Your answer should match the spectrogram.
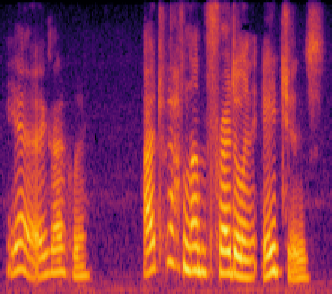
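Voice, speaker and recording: A young British woman with a fairly high voice, recorded close and dry. She chats casually as a podcast guest, rambling through her stories in a giggly manner. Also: a little fast, creaky, a little mellow, dry recording, lo-fi sound. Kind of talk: casual chat.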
